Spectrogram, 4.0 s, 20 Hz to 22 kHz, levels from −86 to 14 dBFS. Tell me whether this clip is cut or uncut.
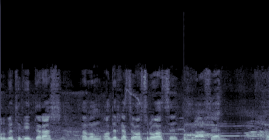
cut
